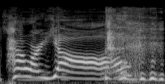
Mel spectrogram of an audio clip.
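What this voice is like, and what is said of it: Put-on country accent. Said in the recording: “That one with the country accent?”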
